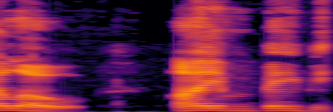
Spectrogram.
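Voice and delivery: stilted AI-like voice. Describing how a game character talks: stilted Circus Baby voice. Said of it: "She says stuff kind of stilted".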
